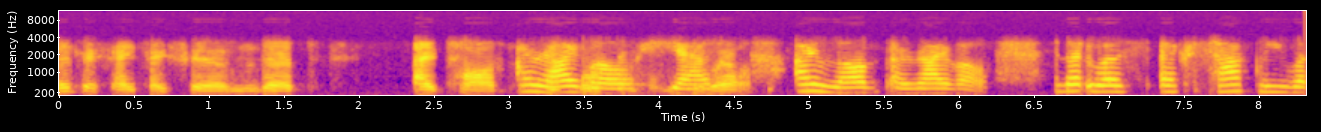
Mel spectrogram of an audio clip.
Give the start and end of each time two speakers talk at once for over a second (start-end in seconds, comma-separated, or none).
3.2-4.5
